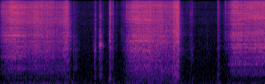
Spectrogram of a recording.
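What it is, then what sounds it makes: Polystyrene foam packing block being rubbed. Two flat, solid, hand-sized white polystyrene foam packing blocks are held together and rubbed and scratched with long dark-painted nails and fingertips. Three long passes of bright, airy rubbing hiss are separated by short, squeaky scratches and near-silent pauses.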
